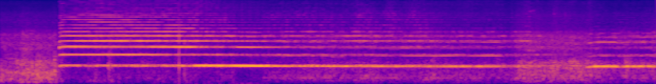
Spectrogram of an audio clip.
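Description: Horn of a passing express train's locomotive: one long steady blast of about four and a half seconds, a short break, then a second blast near the end, over the rumble of the train running through at speed.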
